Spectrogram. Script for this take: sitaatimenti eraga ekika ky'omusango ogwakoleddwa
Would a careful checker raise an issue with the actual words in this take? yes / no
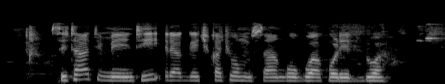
no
